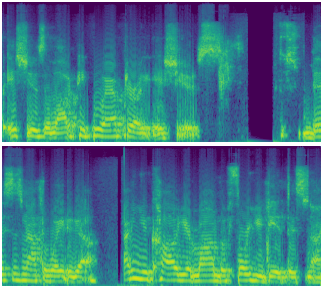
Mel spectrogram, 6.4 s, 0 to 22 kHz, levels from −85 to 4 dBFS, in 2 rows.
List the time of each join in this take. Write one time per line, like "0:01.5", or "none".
0:04.4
